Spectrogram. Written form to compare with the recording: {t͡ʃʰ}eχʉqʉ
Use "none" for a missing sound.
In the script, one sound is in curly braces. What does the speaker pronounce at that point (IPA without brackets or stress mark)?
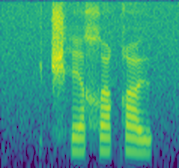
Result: t͡ʃʰ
